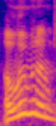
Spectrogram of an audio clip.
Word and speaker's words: aluminum: we are not true we kind of slur the back end the back end of it get slur aluminum foil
